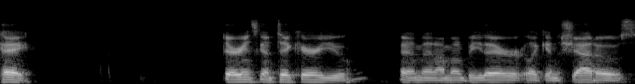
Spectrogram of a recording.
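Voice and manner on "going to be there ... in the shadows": ordinary talk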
